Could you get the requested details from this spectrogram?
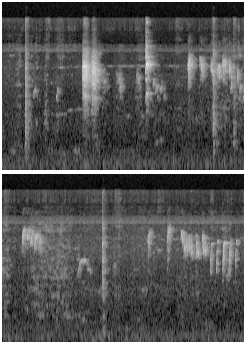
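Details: Branjangan (bushlark) singing in a songbird-hobby recording: rapid varied high chirps, short trills and buzzy notes in bursts separated by brief pauses, with sharp clicks.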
